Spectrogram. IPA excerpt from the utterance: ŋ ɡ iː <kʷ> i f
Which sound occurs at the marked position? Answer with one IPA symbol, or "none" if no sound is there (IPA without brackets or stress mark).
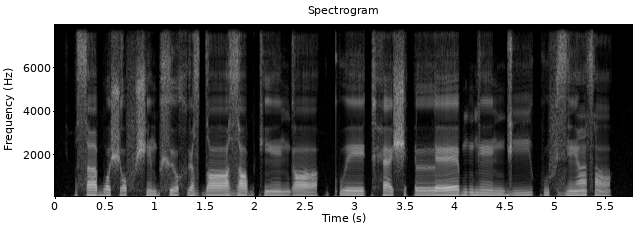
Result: kʷ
